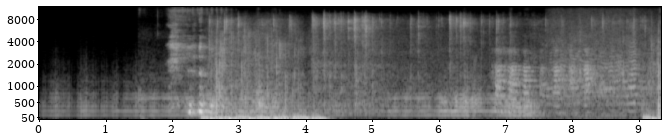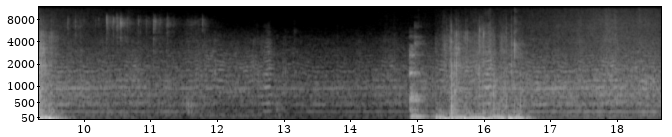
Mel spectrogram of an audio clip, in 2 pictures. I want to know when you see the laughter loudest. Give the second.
2 s.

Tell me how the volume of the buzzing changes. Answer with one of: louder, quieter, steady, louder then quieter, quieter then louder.
quieter then louder.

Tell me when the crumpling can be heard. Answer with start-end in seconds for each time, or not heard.
2.4-4.3, 9.1-9.7, 15.2-16.7.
